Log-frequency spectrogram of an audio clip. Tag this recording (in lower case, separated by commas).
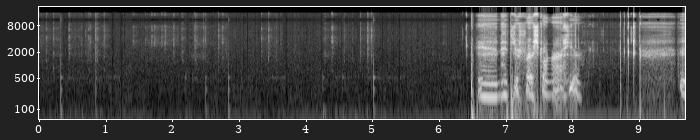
speech, mouse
